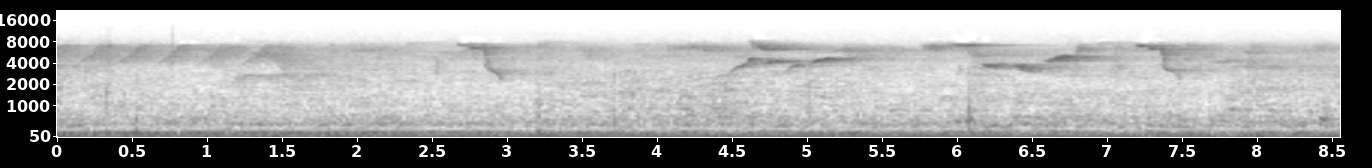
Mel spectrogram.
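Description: Wild birds chirping: a quick run of high notes, then several high whistled calls that slide downward, the loudest a little over halfway through, over a steady low hum.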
